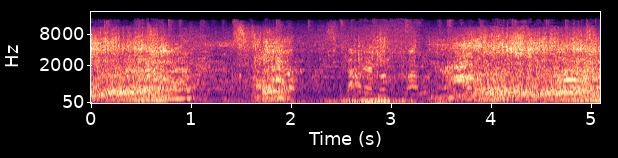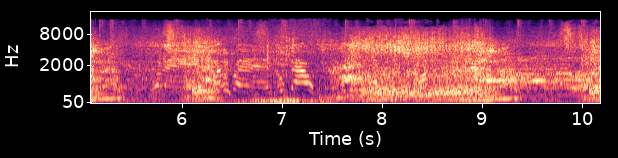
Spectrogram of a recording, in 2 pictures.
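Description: Loud shouting and yelling voices in short bursts. Under them a deep low sound swells about every two seconds.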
